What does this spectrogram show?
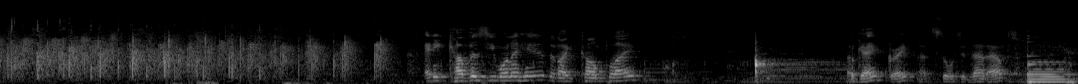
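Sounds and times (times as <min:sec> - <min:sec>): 
audience applause: 0:00.0 - 0:04.1
speech: 0:04.3 - 0:06.6, 0:08.5 - 0:10.7.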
